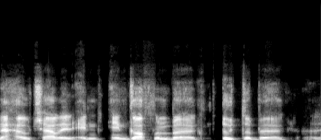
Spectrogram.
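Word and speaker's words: Göteborg: We almost did, but we we always had a joining rooms in a hotel in in Goththingberg, Utberg as it's pronounced.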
